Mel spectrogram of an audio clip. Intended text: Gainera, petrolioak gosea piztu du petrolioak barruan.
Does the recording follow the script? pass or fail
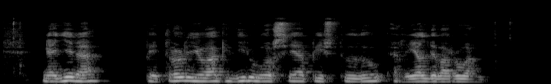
fail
